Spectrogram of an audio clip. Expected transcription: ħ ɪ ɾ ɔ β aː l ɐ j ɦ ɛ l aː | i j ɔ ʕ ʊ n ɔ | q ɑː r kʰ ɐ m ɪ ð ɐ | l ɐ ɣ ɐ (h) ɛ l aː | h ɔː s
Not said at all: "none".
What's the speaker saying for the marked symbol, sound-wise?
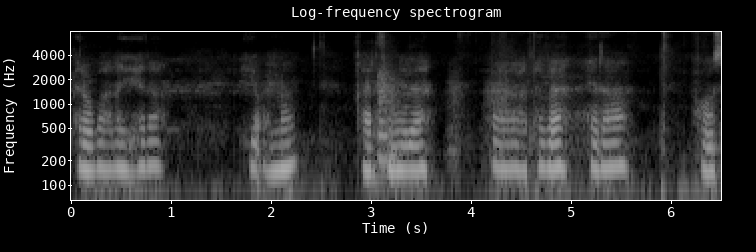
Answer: h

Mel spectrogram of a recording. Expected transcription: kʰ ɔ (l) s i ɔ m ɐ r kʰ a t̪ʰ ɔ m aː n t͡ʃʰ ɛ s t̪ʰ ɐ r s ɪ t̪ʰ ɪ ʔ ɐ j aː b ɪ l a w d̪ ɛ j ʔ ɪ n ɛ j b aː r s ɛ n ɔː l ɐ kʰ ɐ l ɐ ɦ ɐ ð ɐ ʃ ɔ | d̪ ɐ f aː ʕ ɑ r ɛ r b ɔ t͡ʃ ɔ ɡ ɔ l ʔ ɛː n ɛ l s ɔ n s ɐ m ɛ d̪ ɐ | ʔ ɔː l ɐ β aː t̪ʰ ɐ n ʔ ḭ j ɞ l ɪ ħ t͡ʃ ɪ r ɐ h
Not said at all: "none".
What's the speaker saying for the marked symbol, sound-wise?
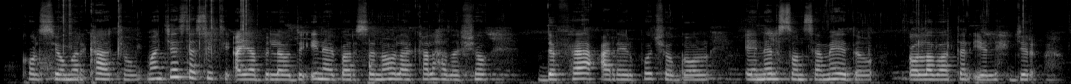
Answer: l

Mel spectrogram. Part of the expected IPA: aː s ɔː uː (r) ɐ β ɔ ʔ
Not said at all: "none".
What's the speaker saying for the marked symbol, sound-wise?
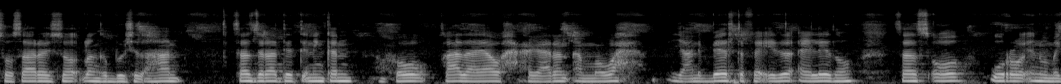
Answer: r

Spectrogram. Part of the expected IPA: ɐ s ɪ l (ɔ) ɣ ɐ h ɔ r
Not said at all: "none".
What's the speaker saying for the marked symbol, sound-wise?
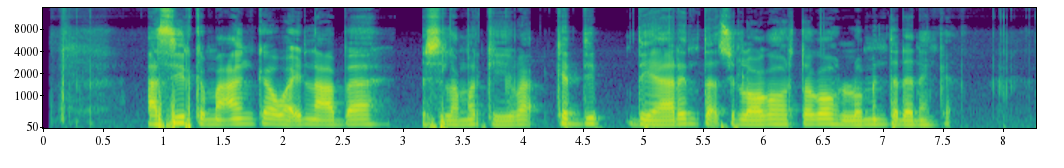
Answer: ɔː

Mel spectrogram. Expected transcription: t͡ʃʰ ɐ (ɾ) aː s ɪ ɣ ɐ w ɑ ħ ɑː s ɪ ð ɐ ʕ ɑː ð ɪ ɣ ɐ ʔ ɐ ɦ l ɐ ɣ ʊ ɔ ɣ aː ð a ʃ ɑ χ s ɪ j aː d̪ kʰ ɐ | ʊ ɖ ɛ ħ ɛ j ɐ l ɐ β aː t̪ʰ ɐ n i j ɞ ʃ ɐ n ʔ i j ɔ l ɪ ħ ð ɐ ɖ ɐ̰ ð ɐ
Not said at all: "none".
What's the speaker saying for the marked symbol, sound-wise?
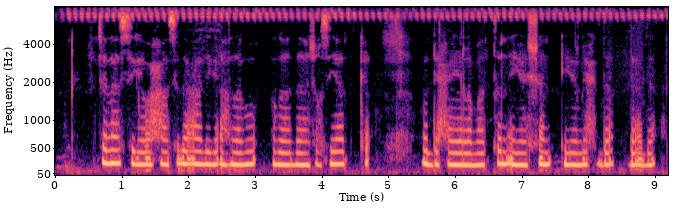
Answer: l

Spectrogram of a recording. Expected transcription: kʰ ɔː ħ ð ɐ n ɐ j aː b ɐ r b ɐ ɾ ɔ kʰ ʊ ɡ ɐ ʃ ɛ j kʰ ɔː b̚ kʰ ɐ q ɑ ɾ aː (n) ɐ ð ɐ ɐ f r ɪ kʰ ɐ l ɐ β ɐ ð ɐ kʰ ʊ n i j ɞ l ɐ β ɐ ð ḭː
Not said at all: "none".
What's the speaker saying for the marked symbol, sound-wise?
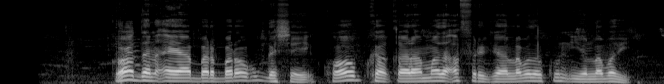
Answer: m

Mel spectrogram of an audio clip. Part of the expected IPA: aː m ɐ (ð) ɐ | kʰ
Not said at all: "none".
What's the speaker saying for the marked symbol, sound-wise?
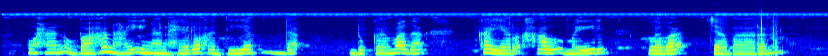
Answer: ð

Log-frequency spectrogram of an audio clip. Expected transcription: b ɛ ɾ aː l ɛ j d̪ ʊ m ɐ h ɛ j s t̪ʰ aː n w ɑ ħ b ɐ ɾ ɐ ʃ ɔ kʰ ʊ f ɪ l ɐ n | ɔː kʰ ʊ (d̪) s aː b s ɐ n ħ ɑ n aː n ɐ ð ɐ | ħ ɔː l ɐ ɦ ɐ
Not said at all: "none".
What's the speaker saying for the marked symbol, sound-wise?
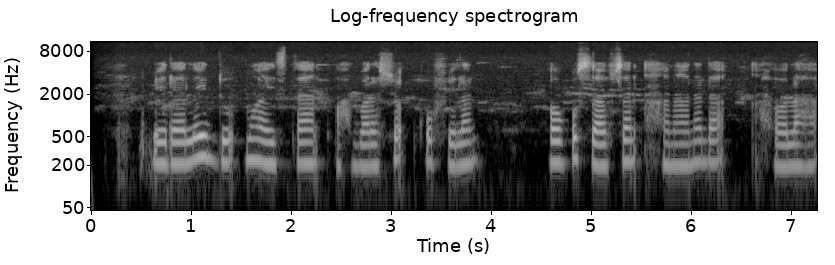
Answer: none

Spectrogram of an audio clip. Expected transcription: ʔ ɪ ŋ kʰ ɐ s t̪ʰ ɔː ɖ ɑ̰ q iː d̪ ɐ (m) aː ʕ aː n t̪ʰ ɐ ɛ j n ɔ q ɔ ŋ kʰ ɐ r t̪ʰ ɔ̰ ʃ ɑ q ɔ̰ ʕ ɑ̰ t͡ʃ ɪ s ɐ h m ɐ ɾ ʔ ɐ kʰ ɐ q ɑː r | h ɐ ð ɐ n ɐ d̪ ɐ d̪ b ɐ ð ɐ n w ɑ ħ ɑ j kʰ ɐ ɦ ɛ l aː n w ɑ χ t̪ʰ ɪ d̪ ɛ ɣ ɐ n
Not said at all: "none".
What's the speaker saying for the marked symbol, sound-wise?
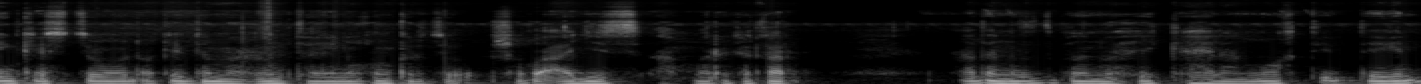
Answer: m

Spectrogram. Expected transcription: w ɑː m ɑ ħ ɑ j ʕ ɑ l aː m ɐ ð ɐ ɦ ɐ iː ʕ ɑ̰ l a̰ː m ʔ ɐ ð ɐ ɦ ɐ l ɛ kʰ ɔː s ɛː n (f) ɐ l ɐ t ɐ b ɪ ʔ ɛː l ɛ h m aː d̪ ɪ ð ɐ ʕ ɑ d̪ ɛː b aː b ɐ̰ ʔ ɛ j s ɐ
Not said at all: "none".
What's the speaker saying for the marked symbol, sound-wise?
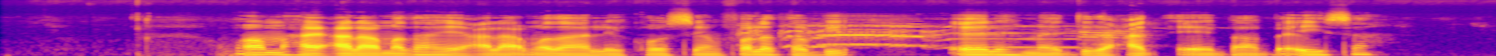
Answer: f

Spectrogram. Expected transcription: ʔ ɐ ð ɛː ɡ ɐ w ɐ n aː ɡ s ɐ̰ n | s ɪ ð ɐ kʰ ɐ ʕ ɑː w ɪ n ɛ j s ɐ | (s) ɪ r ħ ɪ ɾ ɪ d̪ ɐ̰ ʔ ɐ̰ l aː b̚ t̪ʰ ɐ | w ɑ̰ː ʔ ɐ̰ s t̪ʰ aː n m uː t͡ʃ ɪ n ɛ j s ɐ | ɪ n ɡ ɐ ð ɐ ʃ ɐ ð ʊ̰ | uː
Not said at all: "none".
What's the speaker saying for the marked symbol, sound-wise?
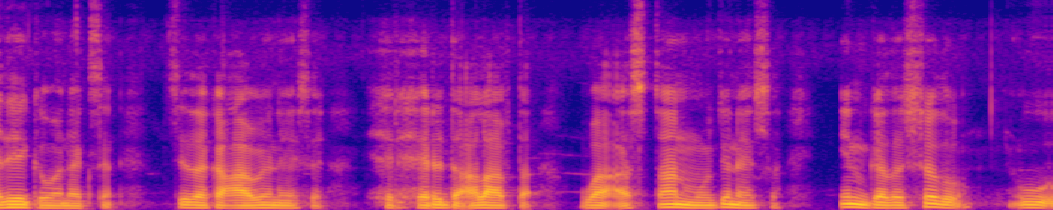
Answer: ħ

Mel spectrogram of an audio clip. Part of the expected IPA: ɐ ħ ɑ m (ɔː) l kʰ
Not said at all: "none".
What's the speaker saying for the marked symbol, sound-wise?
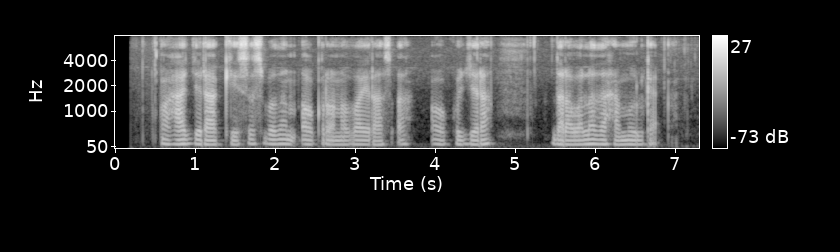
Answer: uː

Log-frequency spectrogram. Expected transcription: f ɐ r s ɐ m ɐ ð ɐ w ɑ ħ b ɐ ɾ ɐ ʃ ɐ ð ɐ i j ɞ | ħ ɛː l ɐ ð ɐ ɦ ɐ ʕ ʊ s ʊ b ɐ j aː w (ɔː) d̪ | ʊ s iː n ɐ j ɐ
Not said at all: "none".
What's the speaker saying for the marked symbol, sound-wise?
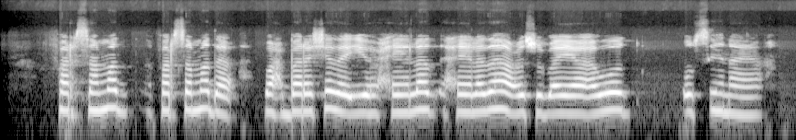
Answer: ɔː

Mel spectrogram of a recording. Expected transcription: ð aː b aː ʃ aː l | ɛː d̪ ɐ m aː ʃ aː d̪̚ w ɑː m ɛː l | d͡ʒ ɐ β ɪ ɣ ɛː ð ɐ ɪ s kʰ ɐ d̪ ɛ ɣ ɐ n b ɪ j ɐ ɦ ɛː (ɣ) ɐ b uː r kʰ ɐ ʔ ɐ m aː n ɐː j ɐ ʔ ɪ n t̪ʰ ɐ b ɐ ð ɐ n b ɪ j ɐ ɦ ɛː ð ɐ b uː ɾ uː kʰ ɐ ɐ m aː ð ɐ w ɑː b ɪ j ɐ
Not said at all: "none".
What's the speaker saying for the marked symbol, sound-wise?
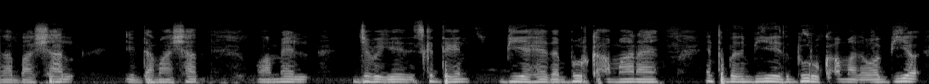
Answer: ð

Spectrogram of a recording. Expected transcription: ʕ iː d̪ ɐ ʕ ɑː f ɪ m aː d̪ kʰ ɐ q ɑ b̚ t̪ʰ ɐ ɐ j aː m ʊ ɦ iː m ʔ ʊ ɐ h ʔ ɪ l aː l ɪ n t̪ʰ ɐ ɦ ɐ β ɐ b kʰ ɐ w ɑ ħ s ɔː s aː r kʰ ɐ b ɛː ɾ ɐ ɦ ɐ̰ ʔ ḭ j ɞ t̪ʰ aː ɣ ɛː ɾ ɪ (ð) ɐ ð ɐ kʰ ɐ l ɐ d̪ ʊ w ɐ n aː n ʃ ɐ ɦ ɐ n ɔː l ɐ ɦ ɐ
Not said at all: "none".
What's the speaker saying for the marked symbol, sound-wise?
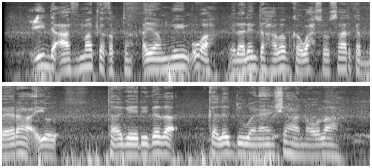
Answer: ð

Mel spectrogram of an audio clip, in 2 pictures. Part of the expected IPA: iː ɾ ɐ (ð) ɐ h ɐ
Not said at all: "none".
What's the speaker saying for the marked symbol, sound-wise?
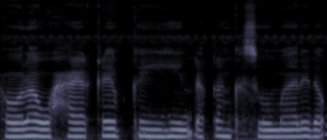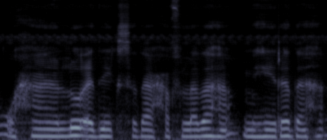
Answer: ð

